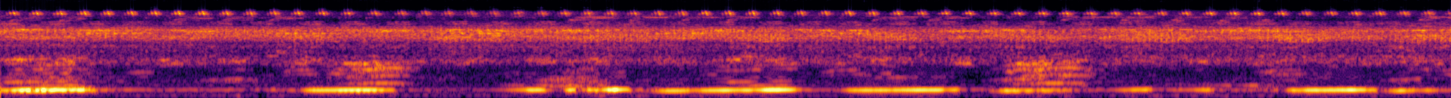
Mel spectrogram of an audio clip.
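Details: Insects calling around a home: a steady, dense high buzzing hiss with a faster pulsing trill above it, running without pause, while low mellow tones repeat every second or so underneath.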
